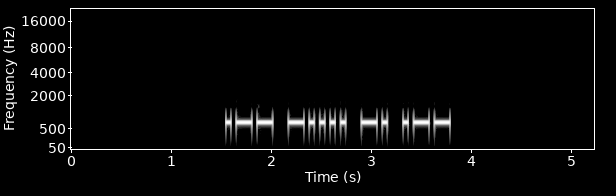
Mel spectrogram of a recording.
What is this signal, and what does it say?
Morse code, heard as a keyed tone, about 24 wpm, 700 Hz. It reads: W6NW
